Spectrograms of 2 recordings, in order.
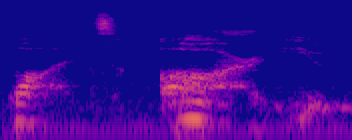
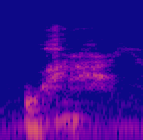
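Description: First: It is said in a dramatic anime-style voice. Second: It is said in a plain, ordinary voice.

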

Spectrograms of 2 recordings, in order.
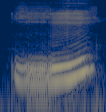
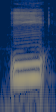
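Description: First: The pitch rises from mid to high. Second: The pitch stays high and level. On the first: "the second tone is going up" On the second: "high flat one"

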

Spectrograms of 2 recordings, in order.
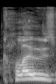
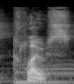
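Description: First: The word ends with a buzzing z sound. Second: The word ends with a hissing s sound. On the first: Completing a sale. The speaker calls it right. "close makes more sense because it's a sales-focused one" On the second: Being near to something. The speaker calls it wrong. "I thought it was close"

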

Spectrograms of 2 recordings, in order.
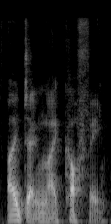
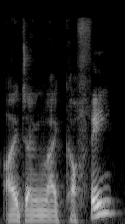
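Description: First: The voice falls at the end on 'coffee'. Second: The voice rises at the end on 'coffee'. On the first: The speaker calls it right. "we go down with intonation primarily on the last content word" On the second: The speaker calls it wrong. "rather than going up and, for example, saying"

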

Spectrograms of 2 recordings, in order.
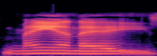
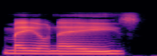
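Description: First: The word has two syllables, with no 'o' sound. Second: The word has three syllables, with an 'o' sound. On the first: "we're going to take that O and toss it right on out. Just mayonnaise" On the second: "not mayonnaise"

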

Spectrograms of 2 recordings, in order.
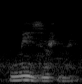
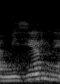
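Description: First: The stress is on the first syllable. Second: The stress is on the second syllable. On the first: The speaker calls it right. "ставить ударение на первый слог, на «и»" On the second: The speaker calls it wrong. "это вне нормы, это неправильно"

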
